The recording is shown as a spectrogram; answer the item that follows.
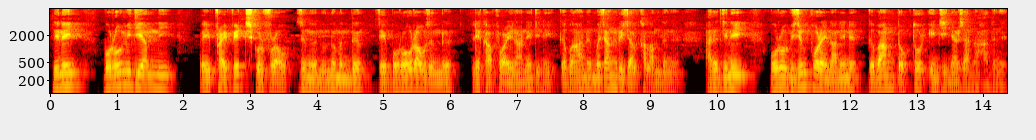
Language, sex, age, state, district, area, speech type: Bodo, male, 45-60, Assam, Baksa, rural, spontaneous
